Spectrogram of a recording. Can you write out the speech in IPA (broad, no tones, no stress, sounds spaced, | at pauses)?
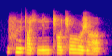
f ɨ t ɑ ç ɲ ɨ ɲ cʰ ɔ cʰ oː ʐ ɑ̃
